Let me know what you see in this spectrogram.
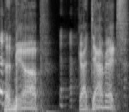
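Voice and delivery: character voice yelling. Voicing a pinned werewolf demanding release: shouting in character. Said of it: "you hear a voice saying".

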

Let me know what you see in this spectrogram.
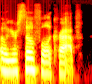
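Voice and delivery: ordinary delivery

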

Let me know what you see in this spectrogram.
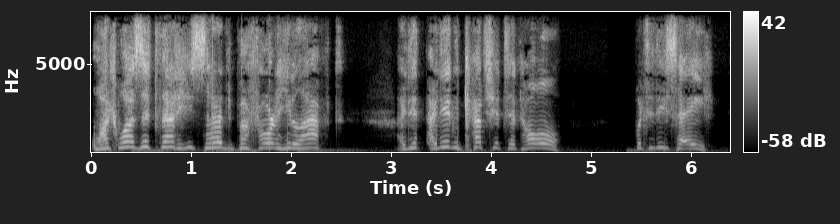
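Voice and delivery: exaggerated audible whisper. In a tabletop game, turning to a fellow character after a death: loud stage whisper. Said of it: "in like a very loud stage whisper".

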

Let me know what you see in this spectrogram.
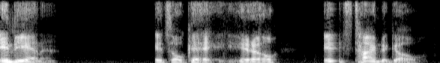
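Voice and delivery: mock-stern, put-on fatherly voice. Recounting a scene, the speaker quotes the father speaking to his son, imitating a father's stern voice. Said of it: "that great stern voice that only a father can give".

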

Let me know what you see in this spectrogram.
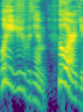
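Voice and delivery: insistent, demanding tone. Narrator voicing Melkor questioning Sal; demanding. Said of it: "Melkor demanded".

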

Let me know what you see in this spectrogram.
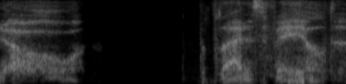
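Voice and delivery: raspy whispered voice, very slow. Retelling a scene where a fleeing figure speaks, raspy voice. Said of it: "you hear kind of a raspy voice".

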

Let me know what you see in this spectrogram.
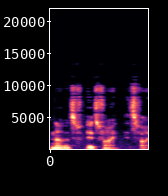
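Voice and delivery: deflated, disappointed. Voicing an NPC whose name was forgotten: deflated, disappointed. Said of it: "his emotions just sink".

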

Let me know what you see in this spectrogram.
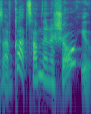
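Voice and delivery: very high frog puppet voice. Retelling a video of a girl talking to Kermit the Frog, as Kermit the Frog voice. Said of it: "it's a girl talking to Kermit the Frog".

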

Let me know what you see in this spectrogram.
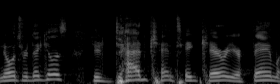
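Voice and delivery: put-on mild, heated, half-shouted ranting. Retelling a son's argument with his girlfriend: imitating someone screaming. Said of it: "screaming in his girlfriend's s-, face".

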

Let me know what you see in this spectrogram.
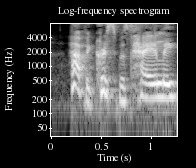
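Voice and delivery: accent drifting into an Australian accent. Taking turns saying christmas greetings, slipping into an australian accent. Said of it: "You went Australian".

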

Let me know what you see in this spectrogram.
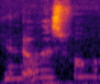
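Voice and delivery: hushed half-whisper, pitched very high. A player's character leans over to Gareth in the scene, half-whispering. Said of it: "I just kind of whisper to Gareth".

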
